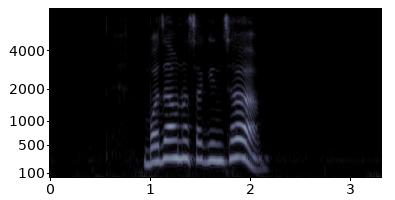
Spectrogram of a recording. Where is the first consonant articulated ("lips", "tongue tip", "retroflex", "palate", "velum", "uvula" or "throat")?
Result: lips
